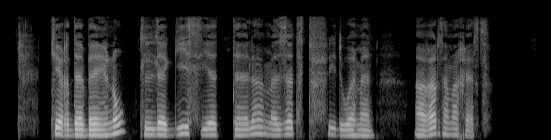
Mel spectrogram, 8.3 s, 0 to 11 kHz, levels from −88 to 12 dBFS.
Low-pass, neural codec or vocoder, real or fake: 7.2 kHz; none; real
